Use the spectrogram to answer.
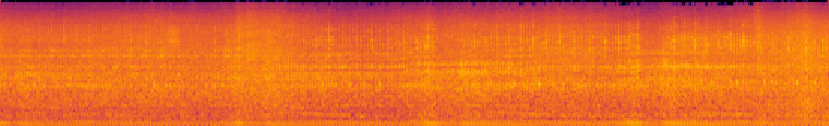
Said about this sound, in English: the tractor's got stuck in.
